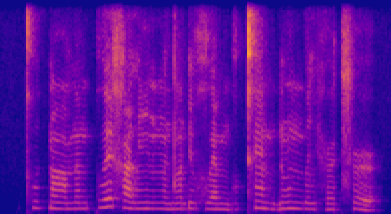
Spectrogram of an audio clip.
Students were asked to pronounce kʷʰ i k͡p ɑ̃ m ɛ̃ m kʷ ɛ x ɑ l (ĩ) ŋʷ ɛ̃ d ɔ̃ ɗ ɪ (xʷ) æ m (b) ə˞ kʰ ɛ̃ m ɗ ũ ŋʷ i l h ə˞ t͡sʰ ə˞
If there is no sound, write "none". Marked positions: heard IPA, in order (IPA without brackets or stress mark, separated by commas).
ĩ, xʷ, ɡʷ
